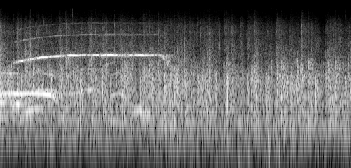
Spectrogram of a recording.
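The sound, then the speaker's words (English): A crowd applauds Cassandra Peterson loudly and steadily for several seconds, the dense clapping joined by a sharp whistle and faint cheers at the start. “Big round of applause.”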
